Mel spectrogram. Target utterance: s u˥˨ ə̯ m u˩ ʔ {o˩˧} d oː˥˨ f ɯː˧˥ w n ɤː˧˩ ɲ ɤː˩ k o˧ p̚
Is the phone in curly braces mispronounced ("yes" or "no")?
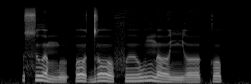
yes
